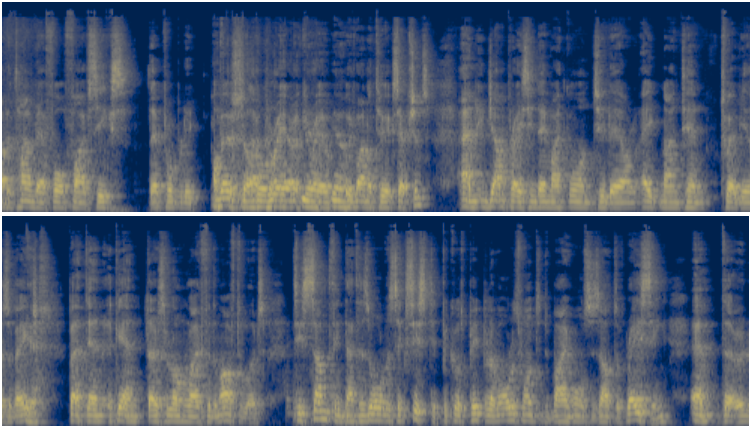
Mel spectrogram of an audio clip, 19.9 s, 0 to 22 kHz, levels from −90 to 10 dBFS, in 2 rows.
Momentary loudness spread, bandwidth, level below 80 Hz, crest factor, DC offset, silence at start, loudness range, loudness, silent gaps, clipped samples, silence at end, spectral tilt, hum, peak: 9 LU; 19 kHz; -54 dBFS; 14 dB; under 0.1%; 0 s; 3 LU; -19 LUFS; none; under 0.1%; 0 s; -4 dB/octave; none; -4 dBFS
